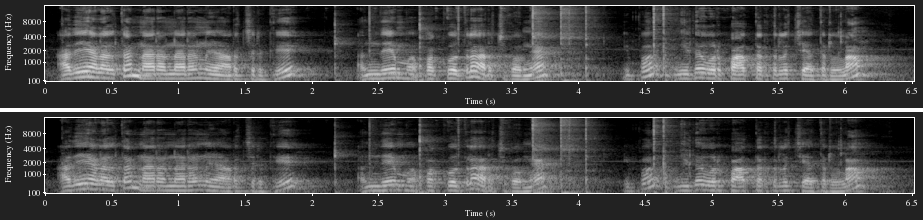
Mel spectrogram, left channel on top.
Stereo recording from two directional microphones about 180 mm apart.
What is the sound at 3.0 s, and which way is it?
Speech, 50° left (ahead or behind).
